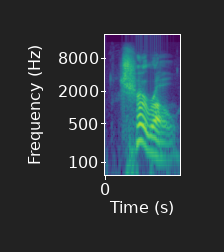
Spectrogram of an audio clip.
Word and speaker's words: churro: Of course it is, my sweet curro of a man. – It's pronounced churro, like burro with a cha instead of a buh.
